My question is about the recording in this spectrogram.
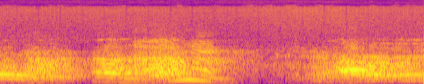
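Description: Men groaning and whimpering in pain after being beaten, a few short drawn-out moans with a brief lull about a second and a half in.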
